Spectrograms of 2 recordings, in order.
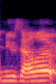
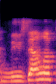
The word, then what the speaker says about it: Newsela: bit of a debate is it newsela or news ela because teachers pronounce it both ways and at newsela folks confirmed to me that it is newsela so I thought I'd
